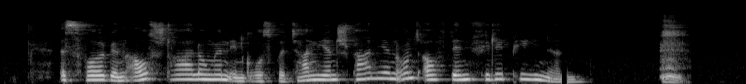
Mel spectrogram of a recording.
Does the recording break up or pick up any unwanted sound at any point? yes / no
yes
